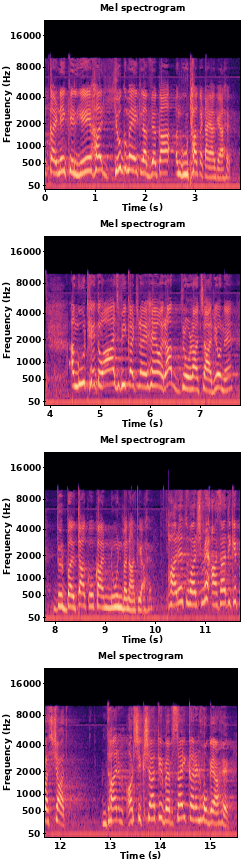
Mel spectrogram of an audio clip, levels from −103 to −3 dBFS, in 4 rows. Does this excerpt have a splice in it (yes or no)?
yes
